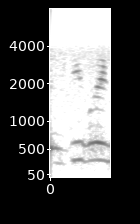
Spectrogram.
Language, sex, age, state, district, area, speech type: Odia, female, 18-30, Odisha, Subarnapur, urban, conversation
